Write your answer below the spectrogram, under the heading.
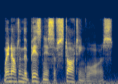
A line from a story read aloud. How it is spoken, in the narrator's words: Cena said coolly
